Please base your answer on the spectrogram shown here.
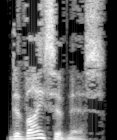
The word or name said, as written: divisiveness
